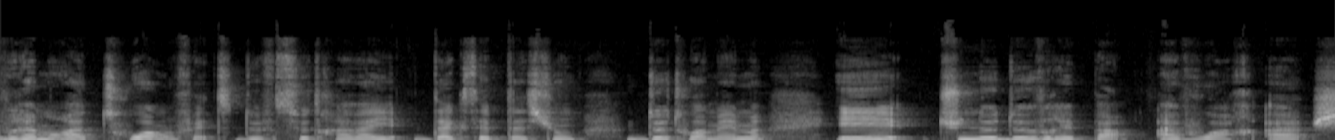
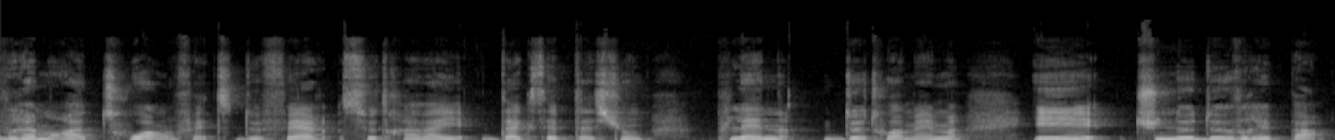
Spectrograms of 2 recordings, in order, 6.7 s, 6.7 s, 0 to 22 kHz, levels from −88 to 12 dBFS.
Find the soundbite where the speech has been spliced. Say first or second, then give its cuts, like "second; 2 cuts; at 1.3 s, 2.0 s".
first; 3 cuts; at 1.3 s, 3.1 s, 5.7 s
